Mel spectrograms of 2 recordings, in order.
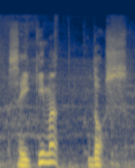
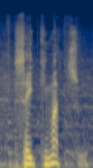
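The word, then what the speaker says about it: Seikima II: Por ejemplo, la que vamos a escuchar ahora, una banda llamada Seikima 2. Seikima 2, que en realidad se pronuncia Seikimatsu. Seikimatsu, esa es la manera de pronunciarlo en japonés.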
